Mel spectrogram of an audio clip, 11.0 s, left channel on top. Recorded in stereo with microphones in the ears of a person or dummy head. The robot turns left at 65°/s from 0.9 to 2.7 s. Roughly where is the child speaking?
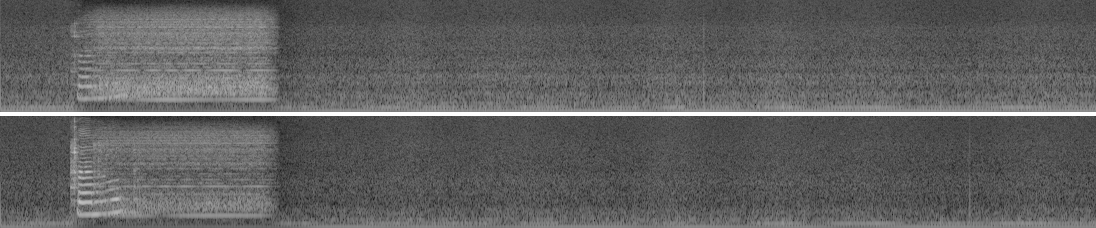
Behind right.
